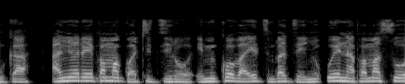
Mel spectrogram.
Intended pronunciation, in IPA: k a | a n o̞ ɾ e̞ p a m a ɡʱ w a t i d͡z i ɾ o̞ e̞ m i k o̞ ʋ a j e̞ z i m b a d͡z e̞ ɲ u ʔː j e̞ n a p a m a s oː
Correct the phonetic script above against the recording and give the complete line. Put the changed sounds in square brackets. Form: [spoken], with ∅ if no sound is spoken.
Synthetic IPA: k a | a [ɲ] o̞ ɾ e̞ p a m a ɡʱ w a t i d͡z i ɾ o̞ e̞ m i k o̞ ʋ a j e̞ [d͡z] i m b a d͡z e̞ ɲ u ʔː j e̞ n a p a m a s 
